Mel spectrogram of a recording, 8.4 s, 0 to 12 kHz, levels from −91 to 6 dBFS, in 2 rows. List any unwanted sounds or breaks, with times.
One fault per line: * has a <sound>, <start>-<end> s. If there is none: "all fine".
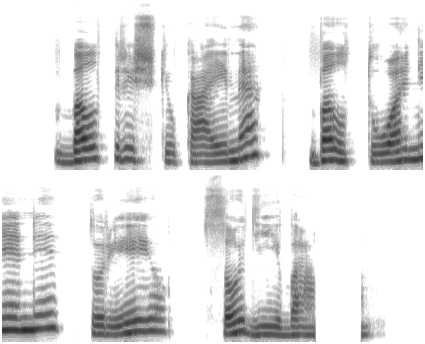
all fine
